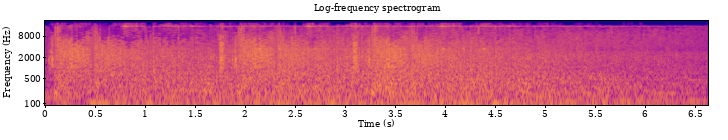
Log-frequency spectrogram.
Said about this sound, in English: That is seismic surveying. It's a process that allows companies to essentially locate spots on the ocean floor where they can drill for fossil fuels. So you'll have boats with about 30 or 40 air guns that'll all go off at once.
